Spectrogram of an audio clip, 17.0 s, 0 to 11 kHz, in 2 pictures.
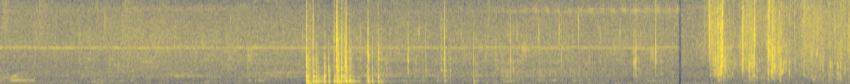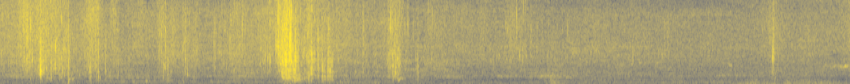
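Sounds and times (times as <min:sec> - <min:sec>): shallow water splashing: 0:07.0 - 0:13.9.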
